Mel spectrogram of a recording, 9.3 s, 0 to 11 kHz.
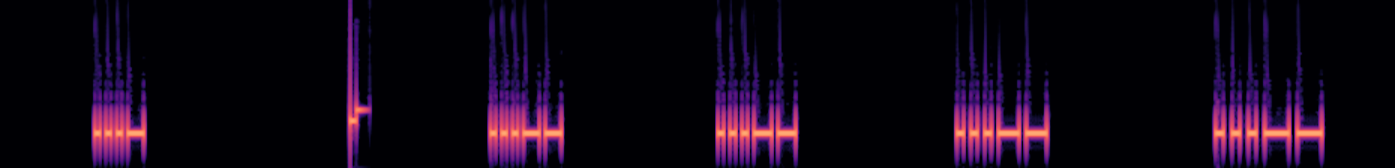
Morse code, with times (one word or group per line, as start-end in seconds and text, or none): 0.6-1.0 V
3.3-8.8 3333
